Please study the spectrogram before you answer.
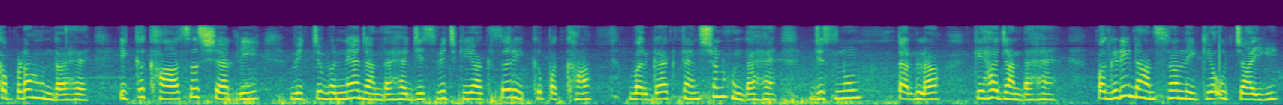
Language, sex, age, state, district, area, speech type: Punjabi, female, 18-30, Punjab, Barnala, rural, spontaneous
